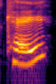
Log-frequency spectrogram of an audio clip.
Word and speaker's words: Kehe: And my last name is K, but it is spelled ke.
